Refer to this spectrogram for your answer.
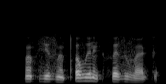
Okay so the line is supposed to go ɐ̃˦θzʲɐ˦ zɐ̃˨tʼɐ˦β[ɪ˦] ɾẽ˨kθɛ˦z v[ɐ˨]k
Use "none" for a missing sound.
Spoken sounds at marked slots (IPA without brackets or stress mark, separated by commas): ɪ˦, æ˨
